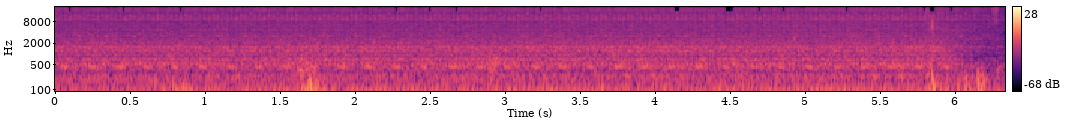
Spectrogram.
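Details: BMW e92 335i N55 with under 1,000 miles on new rod bearings, cold idle: dull, rapid knock in time with the engine, only when cold and gone when warm; owner suspects rod knock, unconfirmed.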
